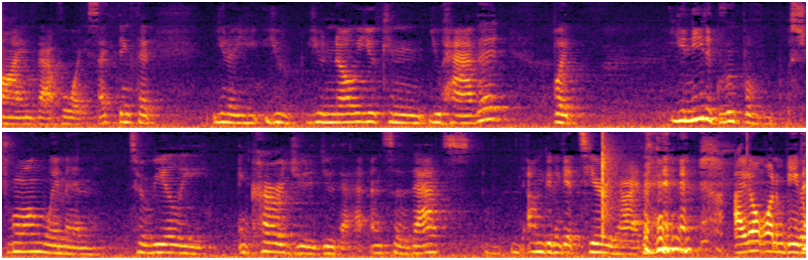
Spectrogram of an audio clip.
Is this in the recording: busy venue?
yes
